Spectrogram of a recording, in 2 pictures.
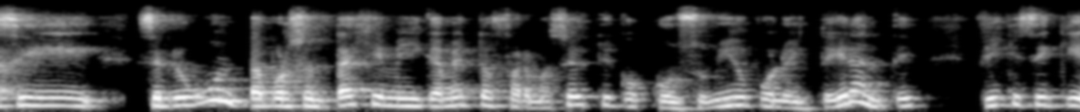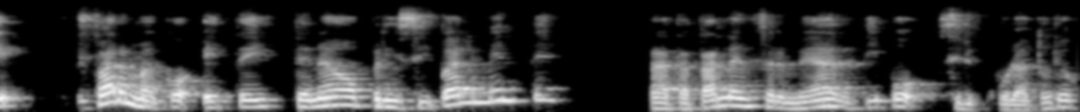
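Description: A man's voice: on the high side, a little mellow. A middle-aged Chilean man giving an online talk over slides as a naturopath, explaining step by step and checking in with his listeners. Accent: Chilean Spanish. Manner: gestures with his hands while talking. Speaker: naturopath lecturer. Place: small indoor room, plain wall behind. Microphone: webcam on a video call. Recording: echoey room on a webcam.

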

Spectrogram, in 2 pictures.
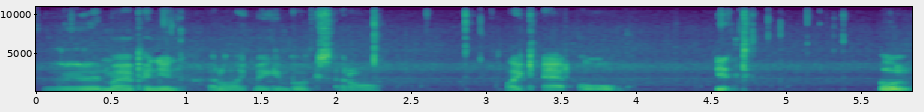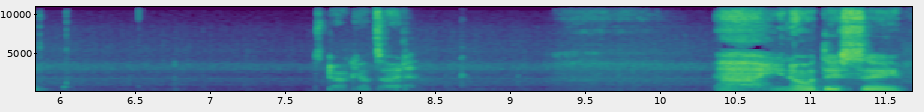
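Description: A man's voice: on the low side, expressive, a little slow, pauses often. A young man hosting a gaming channel, rambling and correcting himself as he comments on his play and talks to viewers.

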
